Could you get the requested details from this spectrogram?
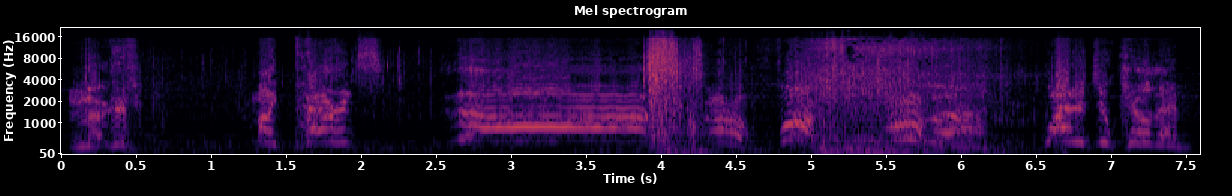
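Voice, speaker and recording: A man's voice: very high-pitched, lively intonation, drawn-out words, long pauses, exaggerated voice. An actor playing a young priest who hears a confession and then screams in rage at his parents' killer. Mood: furious. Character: young male priest, grieving and vengeful.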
